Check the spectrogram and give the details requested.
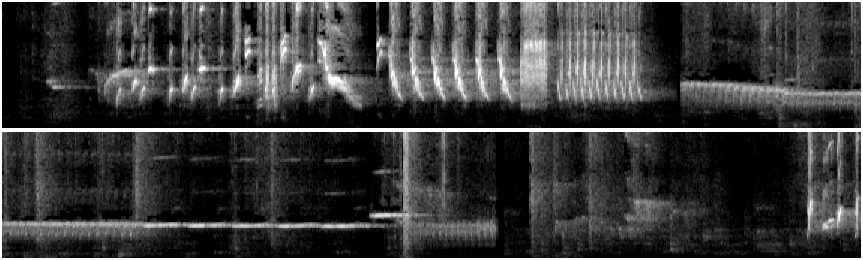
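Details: A captive European goldfinch crossed with a canary sings rapid repeated chirps. A long, steady, whistled note follows, falling slightly over about four seconds, then softer, scratchy notes and a last burst of chirps.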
